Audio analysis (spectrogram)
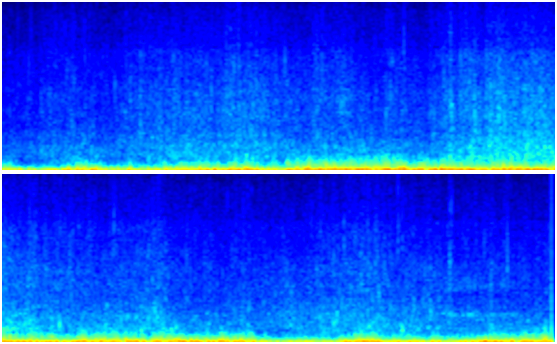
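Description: Steady, loud wind gusting across an exposed seashore fishing mark on the Bristol Channel, buffeting the microphone with constant low rumble and roar, a rod tripod standing in it, no voices.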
